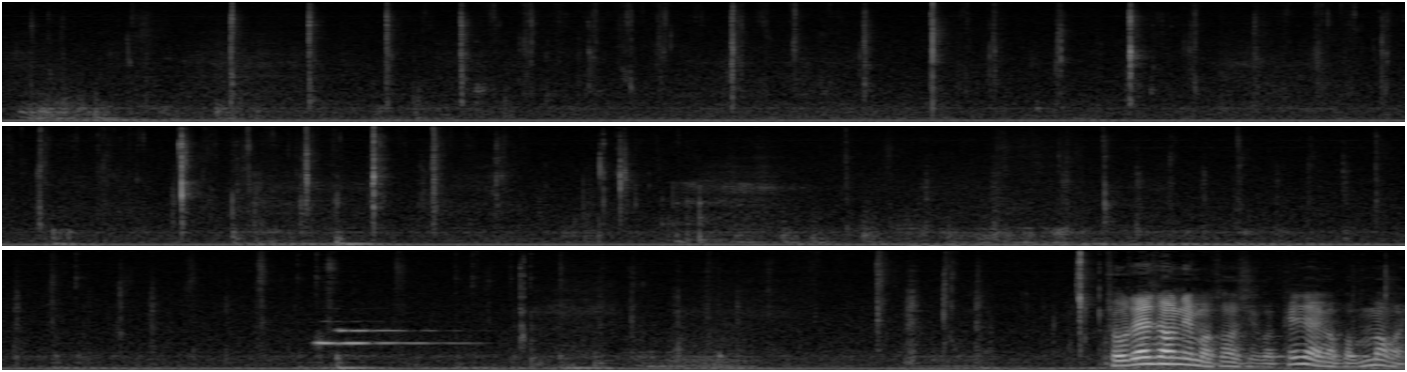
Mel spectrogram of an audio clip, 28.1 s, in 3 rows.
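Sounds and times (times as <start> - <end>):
chewing mouth clicks and smacks: 0.8 - 14.1, 16.0 - 20.8, 24.5 - 26.1.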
